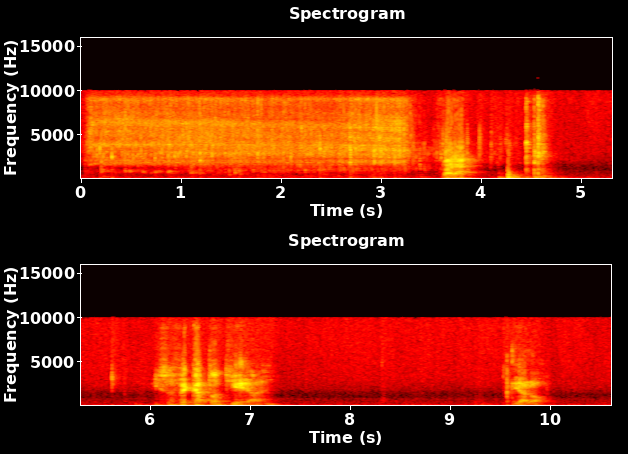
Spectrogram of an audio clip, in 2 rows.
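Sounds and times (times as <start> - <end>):
water poured into a large glass: 0.0 - 3.7
speech: 3.6 - 3.9, 6.6 - 7.4, 9.6 - 10.0.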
